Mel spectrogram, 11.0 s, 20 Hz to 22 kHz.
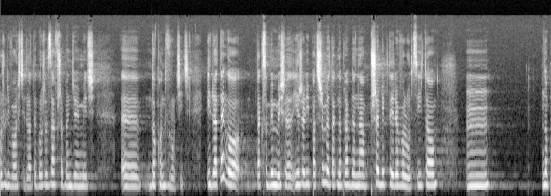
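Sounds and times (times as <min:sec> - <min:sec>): woman humming hesitation sound: 0:09.3 - 0:09.9.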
